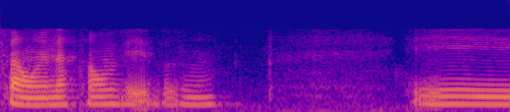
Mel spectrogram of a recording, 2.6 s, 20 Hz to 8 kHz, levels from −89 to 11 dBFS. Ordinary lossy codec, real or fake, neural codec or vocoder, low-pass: AAC, 16 kbps; real; none; 7.2 kHz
